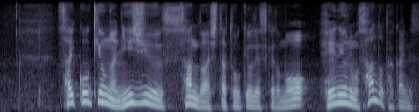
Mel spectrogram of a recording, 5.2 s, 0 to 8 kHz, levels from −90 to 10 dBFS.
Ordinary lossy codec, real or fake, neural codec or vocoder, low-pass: none; real; none; 7.2 kHz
